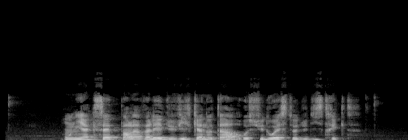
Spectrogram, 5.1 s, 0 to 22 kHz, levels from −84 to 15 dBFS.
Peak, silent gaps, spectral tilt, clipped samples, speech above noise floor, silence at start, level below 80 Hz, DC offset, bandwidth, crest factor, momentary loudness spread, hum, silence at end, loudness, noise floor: 0 dBFS; none; -5.5 dB/octave; under 0.1%; 44 dB; 0.8 s; -54 dBFS; under 0.1%; 7.6 kHz; 16 dB; 10 LU; none; 0.7 s; -16 LUFS; -59 dBFS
